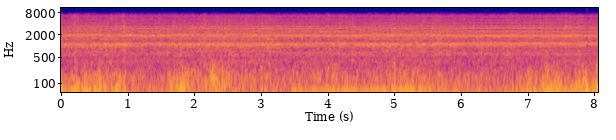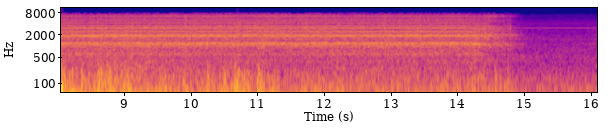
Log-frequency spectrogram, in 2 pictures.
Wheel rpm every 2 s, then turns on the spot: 160, 160, 160, 160, 160, 160, 160, 40.
none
